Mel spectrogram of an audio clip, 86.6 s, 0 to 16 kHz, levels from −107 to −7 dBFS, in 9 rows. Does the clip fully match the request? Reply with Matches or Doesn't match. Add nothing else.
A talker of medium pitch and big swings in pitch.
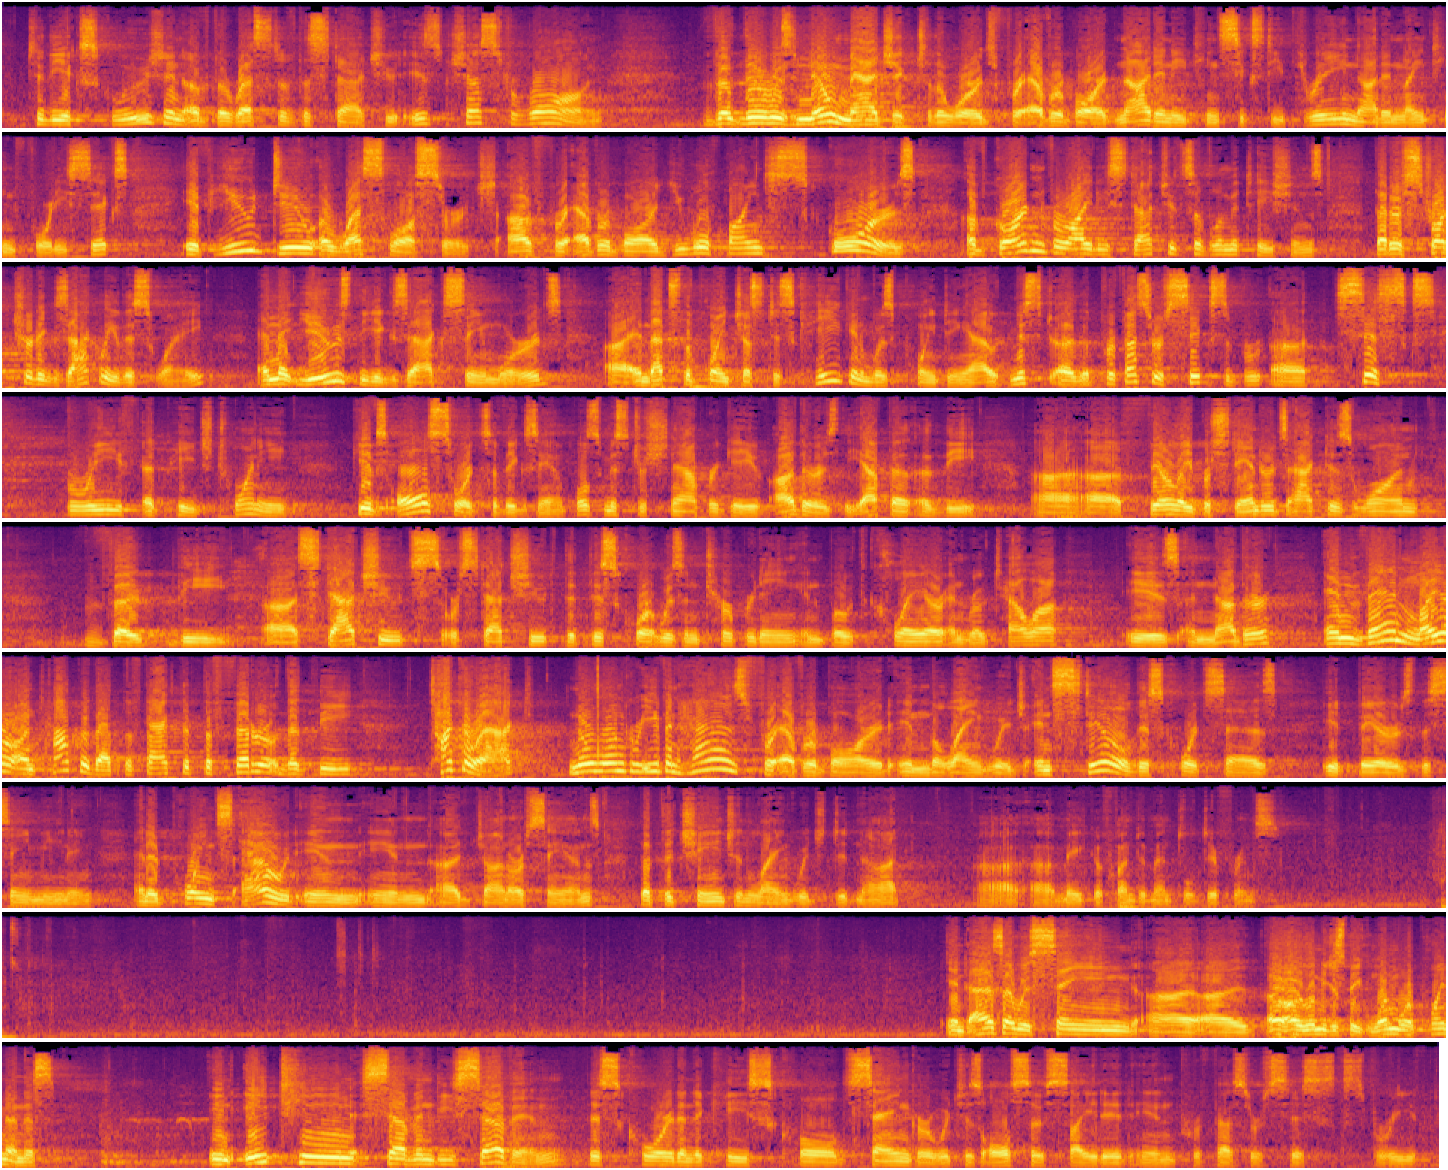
Doesn't match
